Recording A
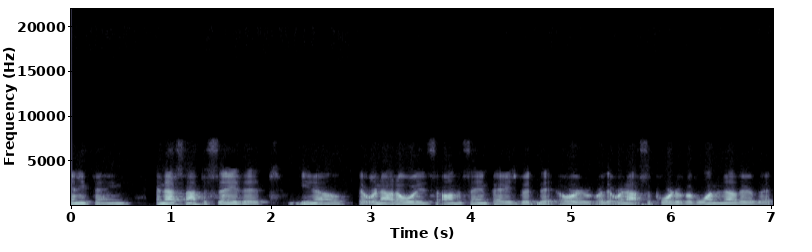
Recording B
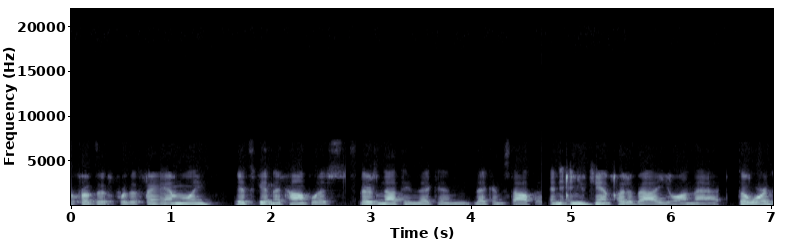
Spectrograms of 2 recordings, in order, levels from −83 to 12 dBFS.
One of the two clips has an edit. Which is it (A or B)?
B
